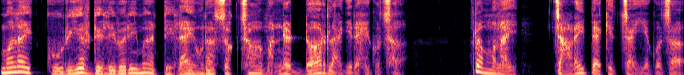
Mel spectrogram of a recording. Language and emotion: Nepali, fearful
